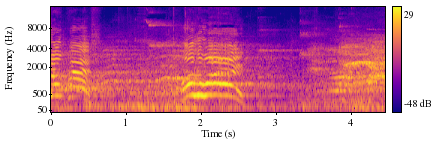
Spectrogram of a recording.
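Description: A basketball being dribbled on a hardwood gym floor, with sneakers squeaking in a few quick chirps near the start and one longer squeal about halfway through.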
